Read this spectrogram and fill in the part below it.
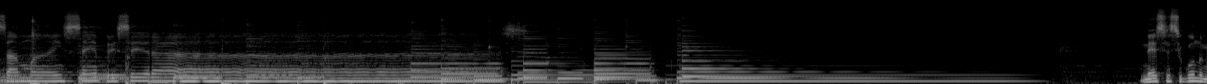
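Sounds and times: acoustic guitar chord ringing: 0.0s - 11.4s.

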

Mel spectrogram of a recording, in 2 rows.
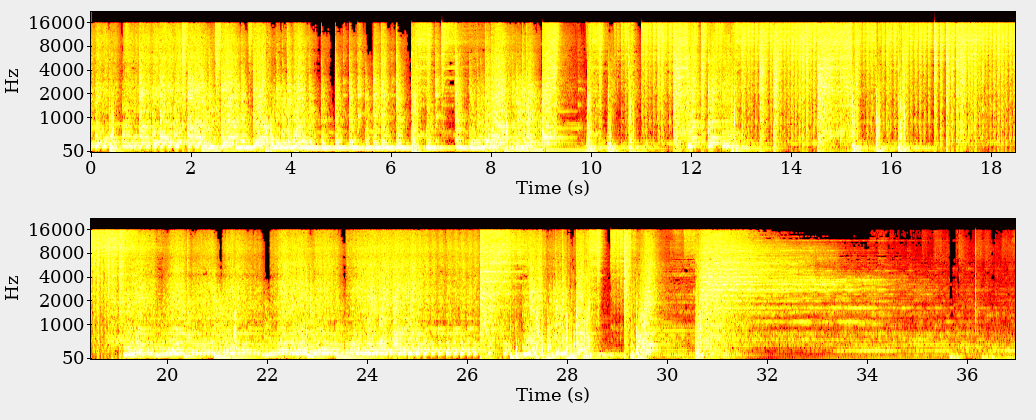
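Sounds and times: fast drum kit solo: 0.0s - 33.8s
cymbals ringing: 6.5s - 24.8s, 28.4s - 36.1s.

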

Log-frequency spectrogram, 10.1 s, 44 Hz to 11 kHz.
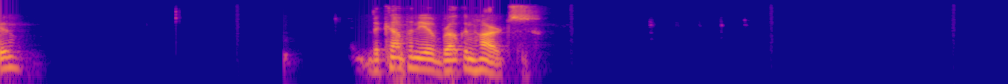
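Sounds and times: man's voice: 0.0s - 0.2s, 3.6s - 5.4s.

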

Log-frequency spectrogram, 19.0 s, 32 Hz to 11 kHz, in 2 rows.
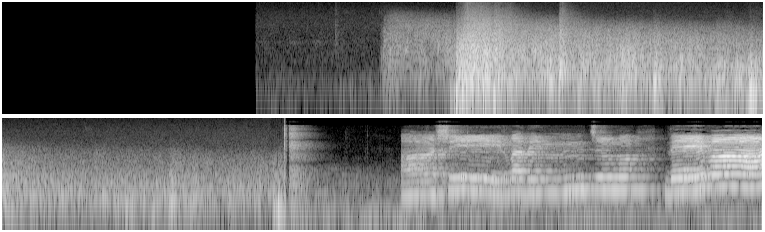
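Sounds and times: thunder rumble and crack: 4.7s - 19.0s.

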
